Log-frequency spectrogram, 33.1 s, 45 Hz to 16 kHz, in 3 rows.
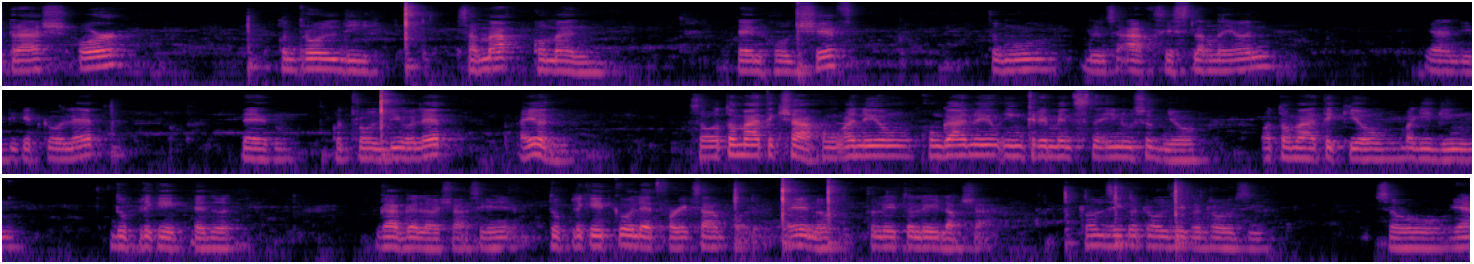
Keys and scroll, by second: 3.0 super+d, 13.8 super+d, 27.5 super+d, 30.0 super+z.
